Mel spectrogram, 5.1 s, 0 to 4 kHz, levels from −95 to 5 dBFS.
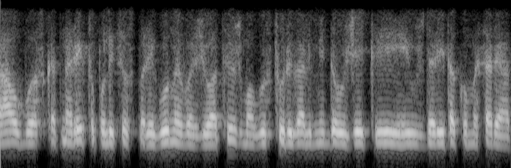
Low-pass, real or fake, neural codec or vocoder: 3.6 kHz; fake; codec, 16 kHz in and 24 kHz out, 1 kbps, XY-Tokenizer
